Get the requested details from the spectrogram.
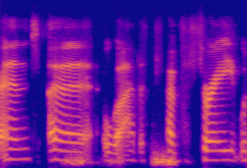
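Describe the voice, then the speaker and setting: A bright, sharp tone with an Australian accent at a fairly slow pace, dry and close with no echo. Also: woman. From Darwin, northern Australia. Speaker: milliner. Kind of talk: interview. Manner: halting, many fillers.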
